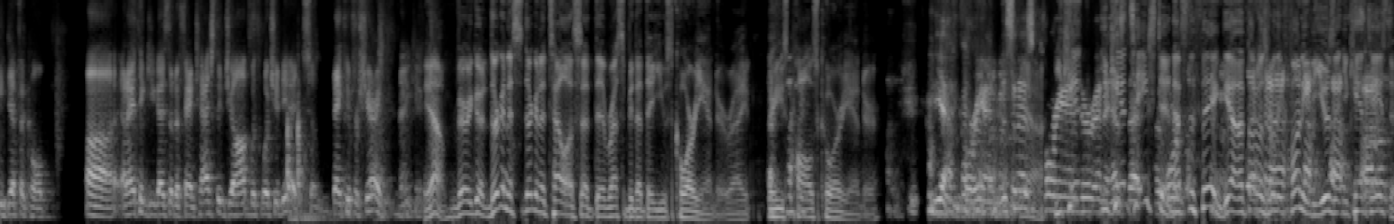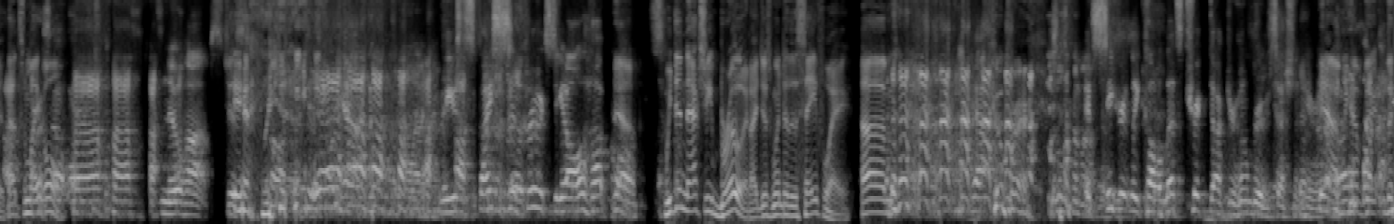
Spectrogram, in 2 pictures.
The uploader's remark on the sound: LIVE at Club D.O.Z.E.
